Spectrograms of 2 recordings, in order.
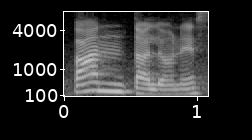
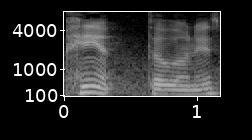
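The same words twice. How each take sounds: First: The a vowels are pure open 'ah' sounds. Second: The a vowels sound English-like, not pure 'ah'. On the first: The speaker calls it right. "make sure you say pantalones" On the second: The speaker calls it wrong. "not pantalones"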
